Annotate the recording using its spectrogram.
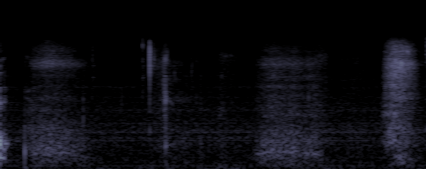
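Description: Quiet room tone with a few faint computer mouse clicks and soft breathing close to the microphone, ending with a short, louder breath or sniff.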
